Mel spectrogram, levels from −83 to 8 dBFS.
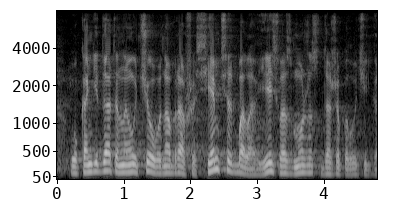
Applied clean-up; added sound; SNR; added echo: none; none; none; none.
